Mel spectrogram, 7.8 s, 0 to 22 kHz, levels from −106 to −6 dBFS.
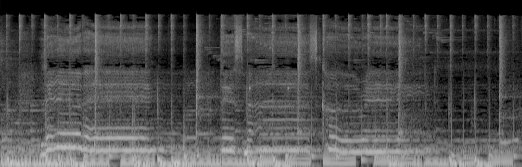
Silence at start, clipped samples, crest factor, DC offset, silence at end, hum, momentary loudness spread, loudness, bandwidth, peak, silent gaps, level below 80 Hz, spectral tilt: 0 s; under 0.1%; 12 dB; under 0.1%; 0 s; none; 7 LU; -39 LUFS; 16.5 kHz; -26 dBFS; none; -40 dBFS; -5.5 dB/octave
